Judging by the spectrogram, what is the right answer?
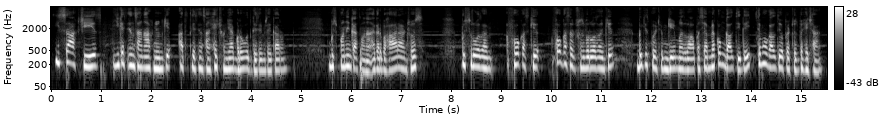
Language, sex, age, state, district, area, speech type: Kashmiri, male, 30-45, Jammu and Kashmir, Ganderbal, rural, spontaneous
